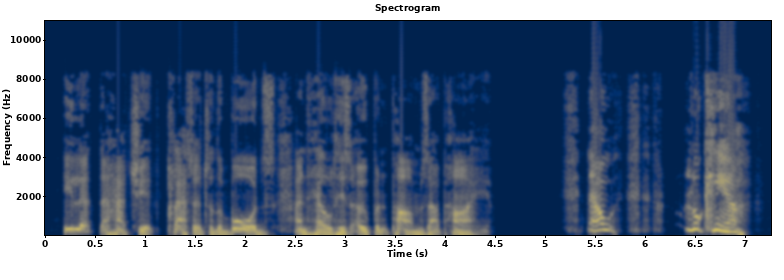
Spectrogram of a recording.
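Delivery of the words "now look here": halting stammer, very high voice, pleading tone. Reading a man who drops his hatchet and raises his hands, stammering. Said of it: "he stammered out".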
